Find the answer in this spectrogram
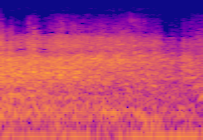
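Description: Studio audience laughing after a punchline, the laughter dying away over the two seconds.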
